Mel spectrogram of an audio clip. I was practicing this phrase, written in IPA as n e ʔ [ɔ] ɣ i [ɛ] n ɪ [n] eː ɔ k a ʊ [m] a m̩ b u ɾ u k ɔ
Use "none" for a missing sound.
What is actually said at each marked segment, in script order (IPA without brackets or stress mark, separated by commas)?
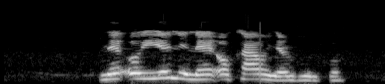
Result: o, e, n, ɲ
